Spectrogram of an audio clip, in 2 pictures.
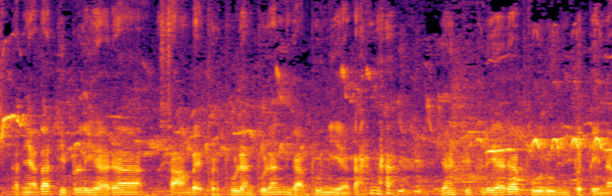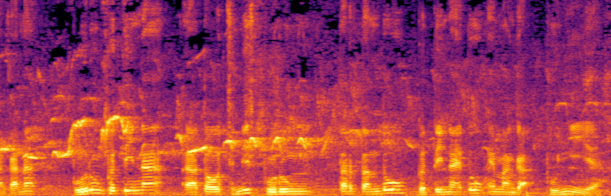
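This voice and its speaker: A man's voice: medium pitch, normal speed. A man, chatting casually as a bird-keeping vlogger and explaining while he films outdoors with a phone. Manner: friendly, chatty, keeps saying "friends" with a dropping tail. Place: outdoors by bird cages on paving. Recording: phone audio with clear background noise.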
